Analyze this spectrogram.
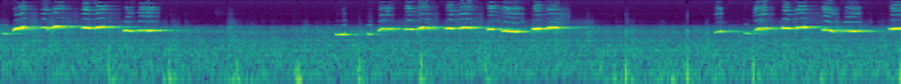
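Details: Cockatiel kept as a pet, singing "If You're Happy and You Know It": three whistled melodic phrases of gliding, stepped notes, each a couple of seconds long with short gaps between, over faint indoor background hiss.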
